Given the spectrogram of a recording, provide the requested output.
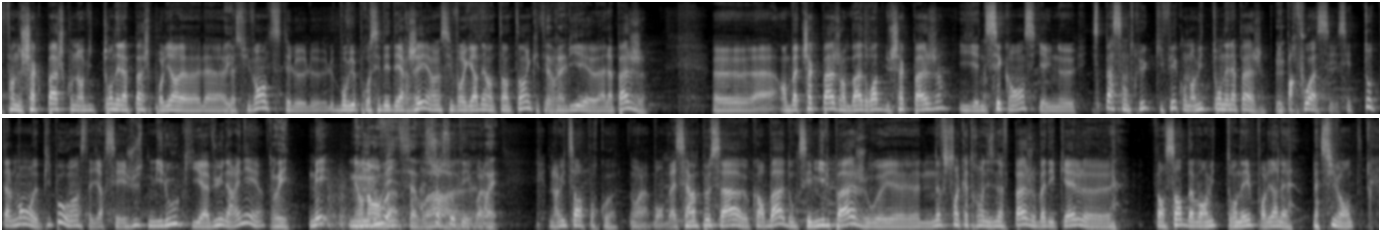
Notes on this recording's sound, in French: Sur les radios de la FRAMA en direct du salon du livre samedi 1er octobre 2022.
